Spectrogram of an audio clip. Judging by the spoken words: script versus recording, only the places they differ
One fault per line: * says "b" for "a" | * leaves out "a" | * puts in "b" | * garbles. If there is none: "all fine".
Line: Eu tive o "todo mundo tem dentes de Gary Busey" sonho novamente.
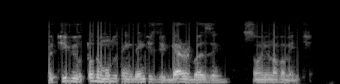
all fine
